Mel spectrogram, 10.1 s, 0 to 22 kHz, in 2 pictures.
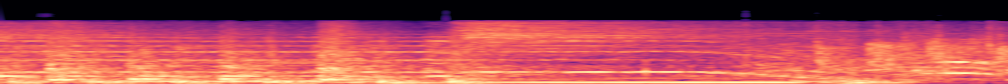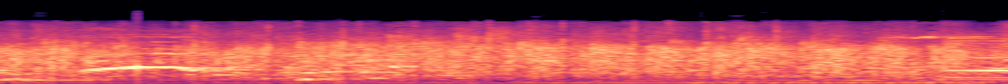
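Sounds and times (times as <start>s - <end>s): rock band final chord: 0.0s - 4.6s
crowd applause and cheering: 3.2s - 10.0s
whistling: 9.5s - 10.0s.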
